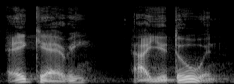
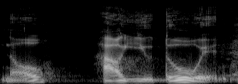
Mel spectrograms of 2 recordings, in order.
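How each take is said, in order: First: Deep, knowing imitated greeting; mock director's casual low drawl; Rob Reiner. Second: Very slow, low, pointed question; mock director seeing through the bluff; Rob Reiner. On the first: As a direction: drop low for a loaded hello. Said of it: "Just like that". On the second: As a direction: stretch it out deep and knowing. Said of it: "Like that".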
